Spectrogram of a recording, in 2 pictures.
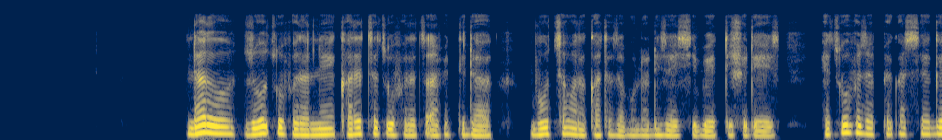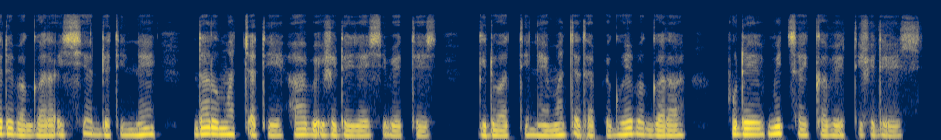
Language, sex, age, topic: Gamo, male, 25-35, government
